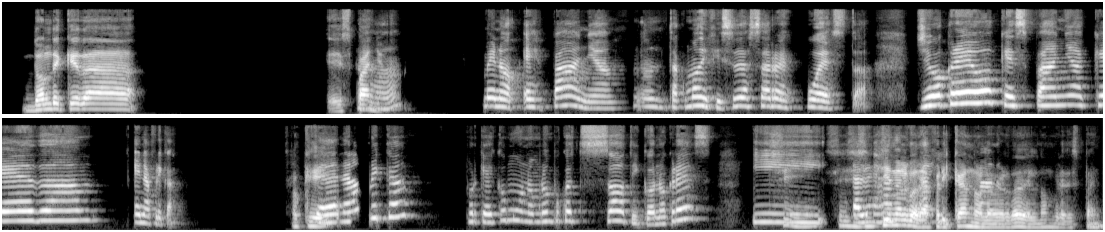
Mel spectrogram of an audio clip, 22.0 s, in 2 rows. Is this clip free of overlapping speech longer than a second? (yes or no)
no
